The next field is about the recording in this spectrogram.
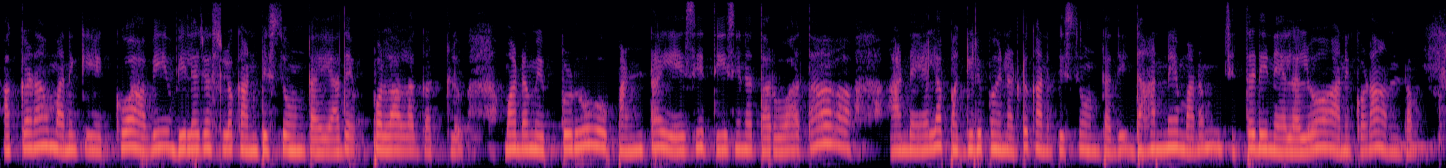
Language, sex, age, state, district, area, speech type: Telugu, female, 18-30, Andhra Pradesh, Bapatla, rural, spontaneous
